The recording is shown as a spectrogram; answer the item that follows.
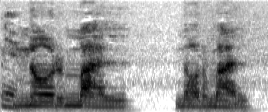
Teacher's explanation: And in Spanish, we're stressing the end.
